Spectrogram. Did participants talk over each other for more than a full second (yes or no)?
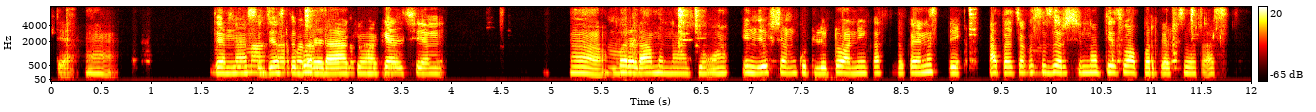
yes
